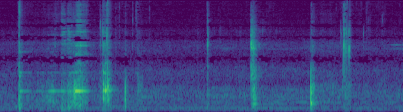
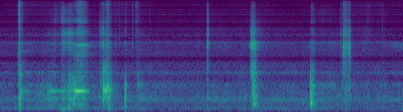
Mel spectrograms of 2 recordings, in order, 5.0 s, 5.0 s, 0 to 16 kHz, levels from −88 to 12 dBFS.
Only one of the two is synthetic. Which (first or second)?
second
